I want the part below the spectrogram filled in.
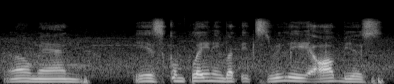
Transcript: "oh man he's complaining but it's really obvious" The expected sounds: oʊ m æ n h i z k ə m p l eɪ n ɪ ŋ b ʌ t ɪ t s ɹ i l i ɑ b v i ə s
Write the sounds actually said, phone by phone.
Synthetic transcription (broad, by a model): oʊ m æ n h i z k ə m p l eɪ n ɪ ŋ b ʌ t ɪ t s ɹ i l i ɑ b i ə s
